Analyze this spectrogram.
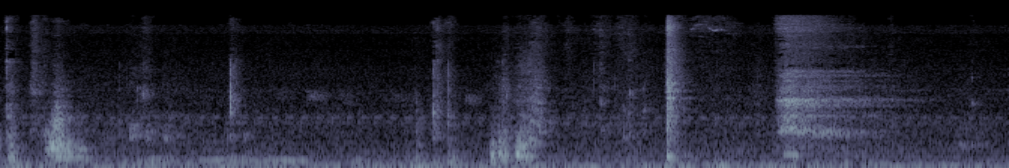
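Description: Handling noises of a toy drone and its plastic remote being moved on a table: a few separate knocks and a sharp click about five and a half seconds in, then a short rustle.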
